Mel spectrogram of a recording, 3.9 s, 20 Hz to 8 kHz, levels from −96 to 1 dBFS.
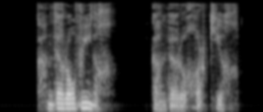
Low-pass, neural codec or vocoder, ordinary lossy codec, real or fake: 7.2 kHz; none; AAC, 32 kbps; real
